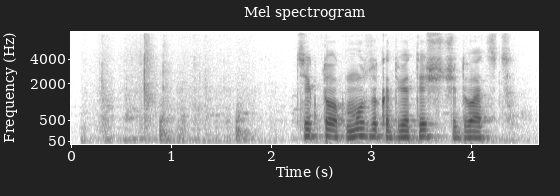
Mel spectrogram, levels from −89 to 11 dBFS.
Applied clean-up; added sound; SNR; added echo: none; none; none; none.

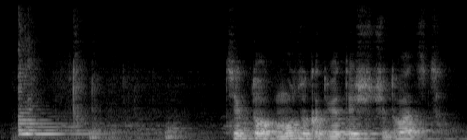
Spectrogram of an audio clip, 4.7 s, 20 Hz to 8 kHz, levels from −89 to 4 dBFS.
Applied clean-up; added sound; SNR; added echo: none; Bowed string instrument; 8 dB; reverberation time 0.7 s.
